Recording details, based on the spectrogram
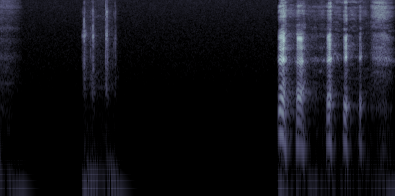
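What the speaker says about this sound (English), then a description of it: "Sorry, I'm typing." Computer keyboard typing comes in two bursts of quick clattering keystrokes, a short cluster early on and a denser run near the end, close and crisp against silence.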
